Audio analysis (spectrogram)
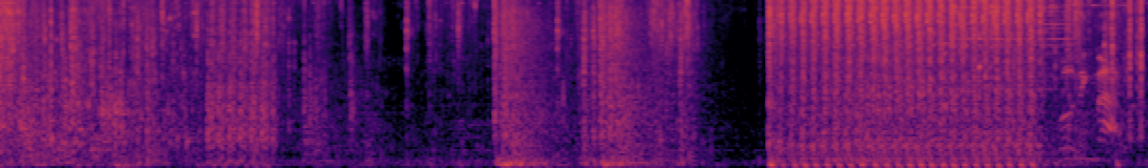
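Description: Rapid bursts of automatic gunfire in a first-person shooter video game, coming in loud stretches broken by brief pauses, with a sustained rattling volley near the end.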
